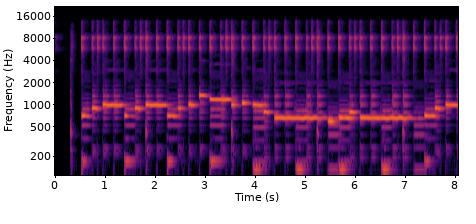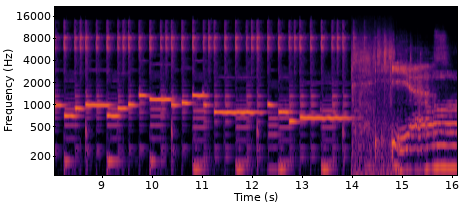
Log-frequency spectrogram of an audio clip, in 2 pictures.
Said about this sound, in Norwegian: Ja, fra spillet Ocarina of Time, Zelda.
